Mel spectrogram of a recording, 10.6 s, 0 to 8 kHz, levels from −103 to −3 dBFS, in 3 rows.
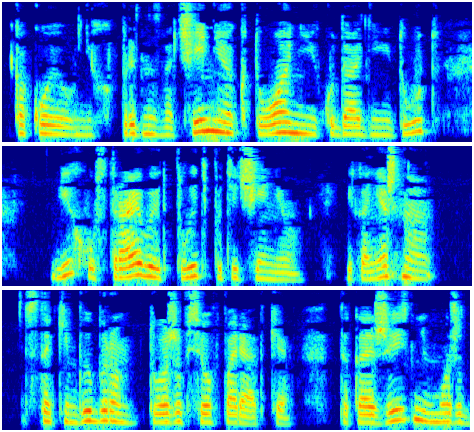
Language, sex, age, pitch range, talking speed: Russian, female, 20-39, 170-205 Hz, 155 wpm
